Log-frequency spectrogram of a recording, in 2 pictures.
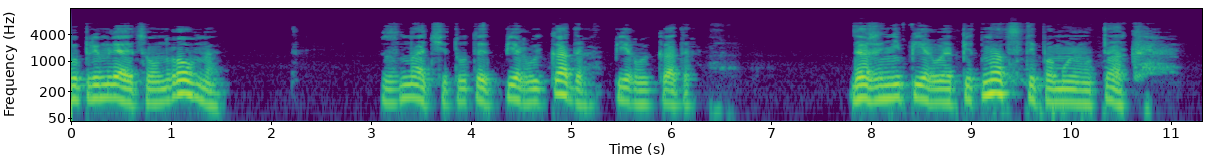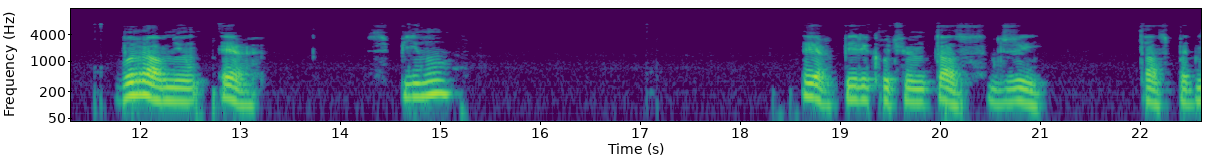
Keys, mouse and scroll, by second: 8.1 click, 11.3 click, 12.4 r, 17.0 click, 18.3 r, 19.9 g.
